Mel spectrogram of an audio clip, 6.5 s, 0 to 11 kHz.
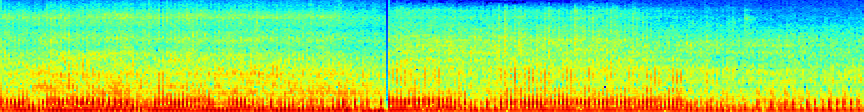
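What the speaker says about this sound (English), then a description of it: "Here I am back on the KTM 350." A KTM 350 dirt bike races in a six-hour winter Ironman event in North Carolina, its engine loud and close with rapid revving bursts, throttle changes and clattering over rough terrain, no talking.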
